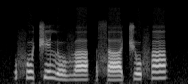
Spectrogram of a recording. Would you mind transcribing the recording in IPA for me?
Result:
f o˦ t͡ʃ e˦ l o˨ v a˧ | s aː˨ t͡ʃ o˧ f ã˦

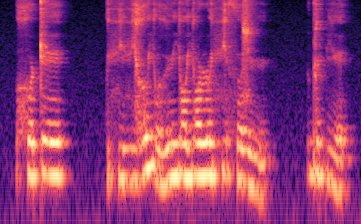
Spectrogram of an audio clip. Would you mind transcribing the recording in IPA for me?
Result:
x ʊ˦ ʈ e˦ | fʲ ʊ˨ vʲ ʊ˨ ɣ ʊ˦ j ʊ˨ ɣ y˦ j ɔ˦ j ɔ˦ ɭ ʊ˦ fʲ ə˦ θ ʊ˦ z y˨ | ɖ ʏ˦ pʲ e˨

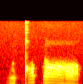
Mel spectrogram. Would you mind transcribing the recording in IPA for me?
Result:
ɡʷ ə̃ kʷ ɡ͡ǃ ɔ kʷ ɑː

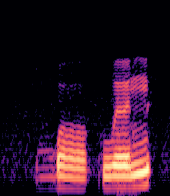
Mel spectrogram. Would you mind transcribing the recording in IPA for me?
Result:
ɓ ɔ̤˨˩ k w ə˨˦ n

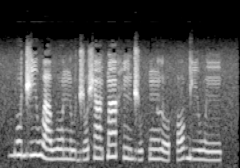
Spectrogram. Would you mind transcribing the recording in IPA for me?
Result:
b o˦ d͡ʒ i˦ w a˧ w o˧ n u˨ d͡ʒ o˨˦ ʃ ã˧ k͡p ã˦ h ĩ˧ d͡ʒ u˨ k͡p ũ˧ l o˨ h ɔ˨˦ ɡ i˧ w ĩ˧

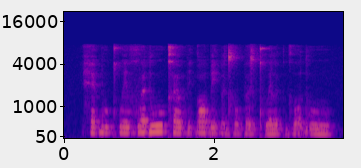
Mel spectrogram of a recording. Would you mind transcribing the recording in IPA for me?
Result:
h ɛ ɓ u kʷʰ eː xʷ œ ɗ uː kʰ œ o̯ p ɪ ɠ ɔ ɓ e ɠ ɵ dʱ o p ɵ z kʷʼ ɛ l ɵ k ɡʱ o ɗ uː

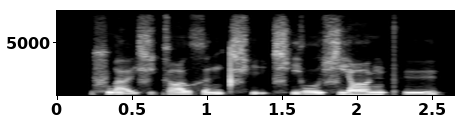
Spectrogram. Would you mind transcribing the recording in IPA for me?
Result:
ʂ w a̰˨˩ ɪ̯ ɕ i˦ k ɑ˧˥ ʊ̯ x ə˧˥ n t͡ɕʰ ḭ˨˩ t͡ɕʰ j o˥˩ ʊ̯ ɕ j ɑ˥ ŋ pʰ y˧˥

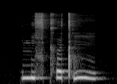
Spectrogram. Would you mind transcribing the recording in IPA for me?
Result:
nʲ ə sʲ kʰ ə tʼ i

